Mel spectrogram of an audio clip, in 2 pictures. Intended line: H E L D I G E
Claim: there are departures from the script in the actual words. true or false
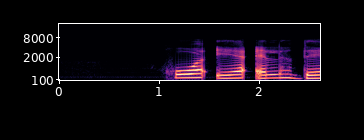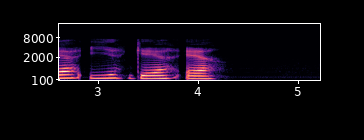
false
